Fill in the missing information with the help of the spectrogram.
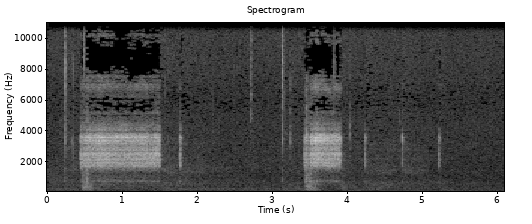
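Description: Mongoose car alarm siren giving off bursts of static-like hiss: one of about a second, then a shorter one about two seconds later, with faint ticks in between. The hiss comes and goes at random, a fault in the alarm that disconnecting the earth wire and the battery has not stopped.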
